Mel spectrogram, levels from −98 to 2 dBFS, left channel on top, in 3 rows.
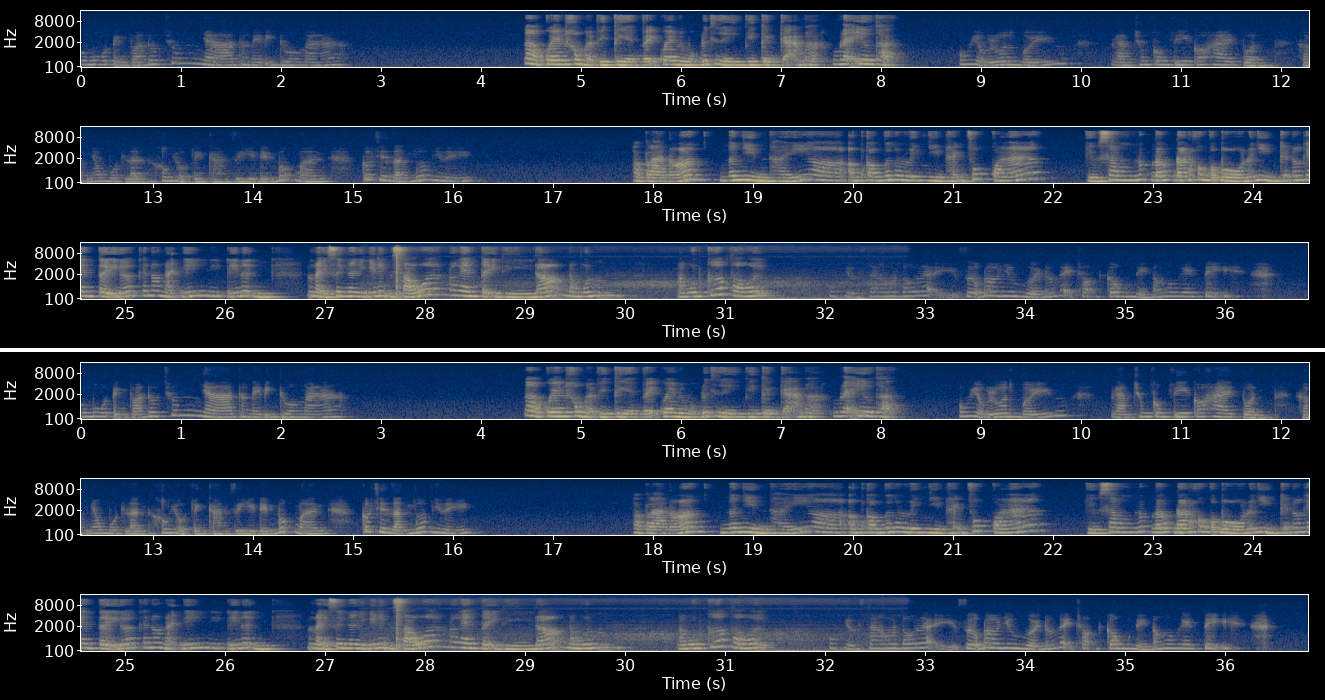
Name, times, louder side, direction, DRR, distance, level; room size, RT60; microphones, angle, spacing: voice 1, 0.0-2.6 8.8-16.2 32.0-36.4, right 4 dB, 50° right, 0.3 m, -38 dB
voice 2, 4.4-8.2 17.8-21.9 22.3-30.0 30.5-31.4, left 2 dB, 35° left, 0.6 m, -28 dB
sound 1, 27.3-32.8, equal, 70° right, 1.0 m, -28 dB
3.1 x 2.0 x 2.3 m
head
